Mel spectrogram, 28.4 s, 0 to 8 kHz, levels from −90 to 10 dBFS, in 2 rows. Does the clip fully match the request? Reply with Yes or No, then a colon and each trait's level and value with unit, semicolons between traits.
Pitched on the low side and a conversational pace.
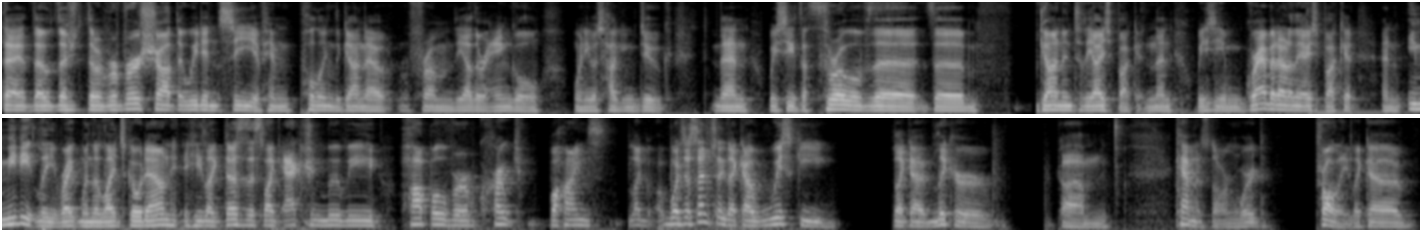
Yes: low, 115 Hz; average, 180 wpm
